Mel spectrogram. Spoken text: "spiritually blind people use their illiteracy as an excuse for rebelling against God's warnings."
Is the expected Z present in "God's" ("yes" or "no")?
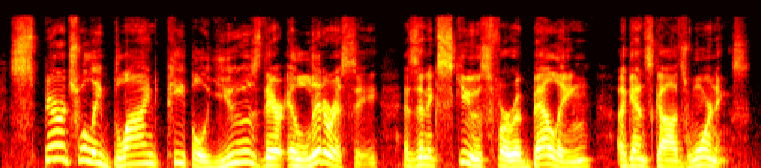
yes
